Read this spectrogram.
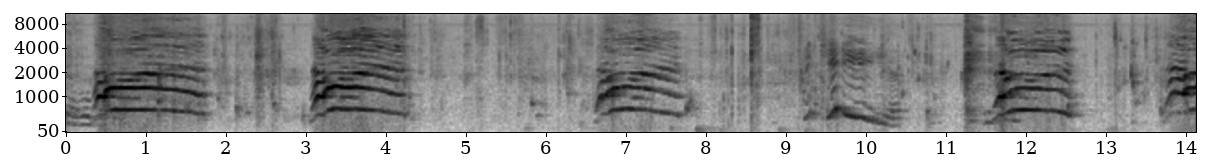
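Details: Cat freaking out, giving long drawn-out wailing yowls about a second each, repeated every few seconds, with a few shorter falling cries between them.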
